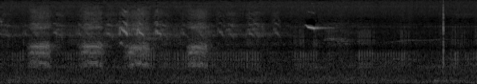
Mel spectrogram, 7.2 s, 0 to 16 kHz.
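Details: Indian rock chat, a brown bird, calling and dancing at Tibbi, Hanumangarh, Rajasthan, India, 2019: four harsh, buzzy calls rich in overtones, spaced under a second apart, with a brief high chirp later, over steady background hiss.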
